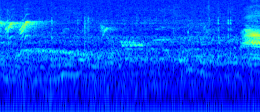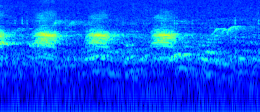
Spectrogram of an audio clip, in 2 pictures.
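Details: A White-bellied woodpecker (Dryocopus javensis) behind a house in Kammardi village gives four loud, harsh, evenly spaced notes about every half second, after softer chirps and faint background calls.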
